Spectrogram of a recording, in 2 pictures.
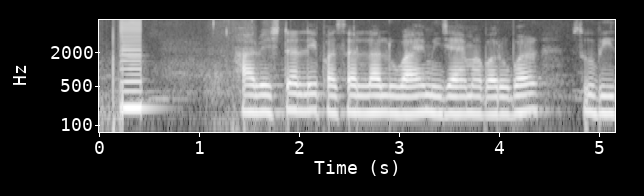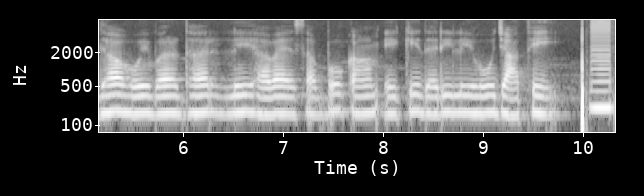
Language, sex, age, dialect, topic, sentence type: Chhattisgarhi, female, 25-30, Western/Budati/Khatahi, agriculture, statement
